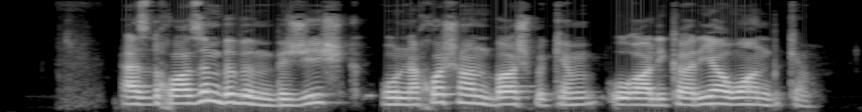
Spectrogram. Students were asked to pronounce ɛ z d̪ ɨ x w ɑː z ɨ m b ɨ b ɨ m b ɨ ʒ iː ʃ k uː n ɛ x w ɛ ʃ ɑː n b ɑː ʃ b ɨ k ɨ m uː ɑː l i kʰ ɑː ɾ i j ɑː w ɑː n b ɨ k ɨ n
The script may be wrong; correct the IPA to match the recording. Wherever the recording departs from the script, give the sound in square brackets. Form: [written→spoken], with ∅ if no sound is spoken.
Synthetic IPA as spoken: ɛ z d̪ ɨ x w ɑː z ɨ m b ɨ b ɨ m b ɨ ʒ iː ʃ k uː n ɛ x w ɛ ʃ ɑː n b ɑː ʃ b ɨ k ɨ m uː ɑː l i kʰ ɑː ɾ i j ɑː w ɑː n b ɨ k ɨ [n→m]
